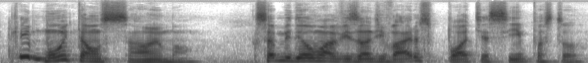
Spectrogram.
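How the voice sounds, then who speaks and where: A Brazilian man, a pastor, telling a testimony in an excitable, animated way, with shouts and sound effects. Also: medium pitch, quick pace. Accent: Brazilian Portuguese. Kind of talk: animated testimony in casual chat.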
